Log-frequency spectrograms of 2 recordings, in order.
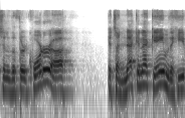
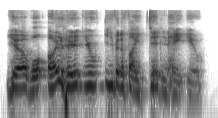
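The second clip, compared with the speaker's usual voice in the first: slow, drawn-out cartoon-style voice. Teasing the other speaker for sounding like Patrick Star: Patrick Star voice. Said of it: "you're sounding like Patrick and SpongeBob".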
